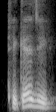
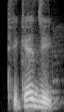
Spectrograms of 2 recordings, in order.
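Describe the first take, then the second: Both takes have the same delivery.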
